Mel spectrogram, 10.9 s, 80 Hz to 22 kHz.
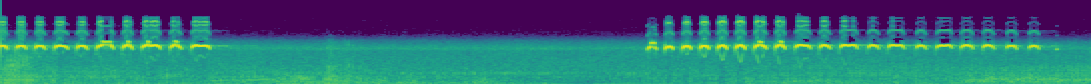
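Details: Osprey at a nest in Montana on 24 June 2017, food calling and alert calling: a fast burst of shrill whistled cheeps for two seconds, several seconds of faint background noise, then a second long burst of similar cheeps.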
